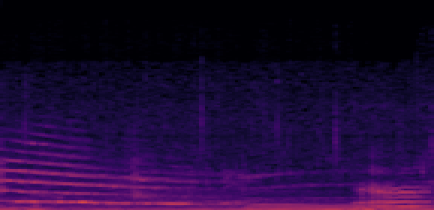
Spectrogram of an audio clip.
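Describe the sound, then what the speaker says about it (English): Ambulance sirens wail and sweep down in pitch, then a second siren joins with rising tones over a low rumble of traffic on a major road, loud and fairly close. "Sorry about the sirens, guys."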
